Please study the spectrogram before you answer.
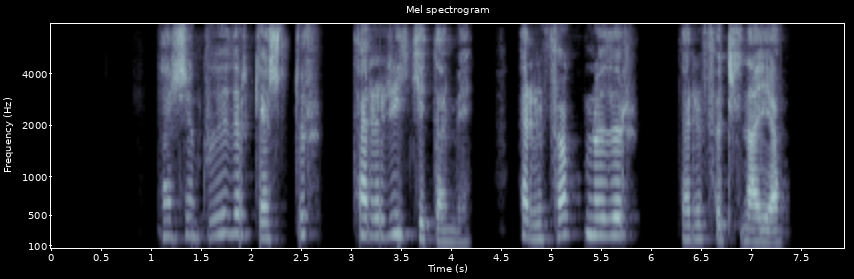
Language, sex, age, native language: Icelandic, female, 70-79, Icelandic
